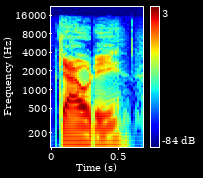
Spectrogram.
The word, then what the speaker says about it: Gowdy: in the chat mandy goodies mom manny gowdy it was pointed out in the chat earlier that is gowdy i've been saying it wrong for quite a while uh it looks like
